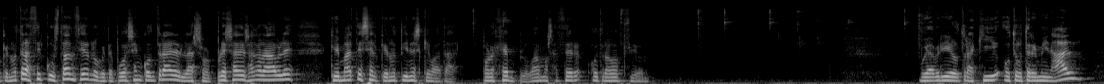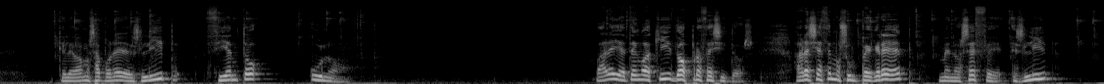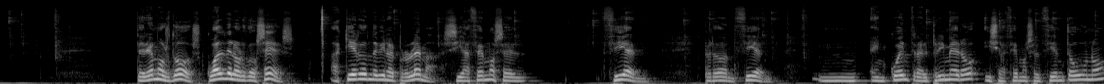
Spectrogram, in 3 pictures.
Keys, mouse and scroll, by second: 5.0 super+j, 8.0 ctrl+super+l, 9.2 super+Return, 11.5-14.9 typing, 17.3 super+k, 19.0-22.8 typing, 26.4 ctrl+p, 26.8 ctrl+p, 27.2 ctrl+p, 28.0-29.8 typing, 30.1 Return, 31.6 ctrl+p, 32.1-33.1 typing.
